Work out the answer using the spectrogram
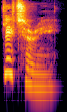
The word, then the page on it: glittery: British English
